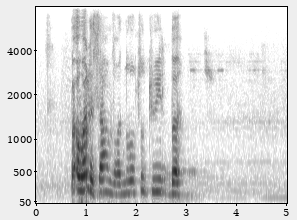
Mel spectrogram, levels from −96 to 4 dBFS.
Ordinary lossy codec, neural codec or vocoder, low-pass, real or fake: Opus, 16 kbps; none; 7.2 kHz; real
